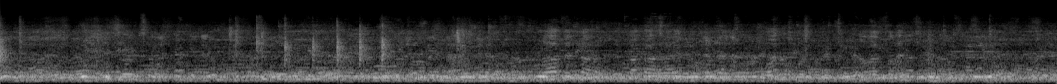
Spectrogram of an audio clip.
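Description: Indistinct murmur of many voices with scattered sharp clicks, no single speaker standing out.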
